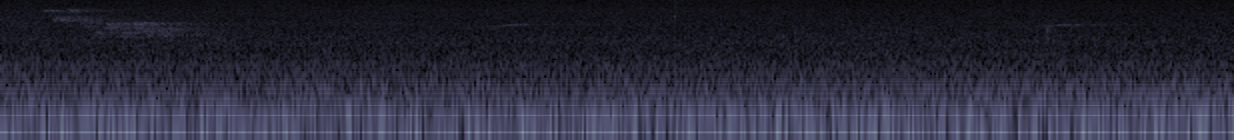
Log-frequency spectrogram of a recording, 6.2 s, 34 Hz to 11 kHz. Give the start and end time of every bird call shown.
[0.00, 1.30] House Wren (Troglodytes aedon)
[2.20, 6.17] Eastern Wood-Pewee (Contopus virens)

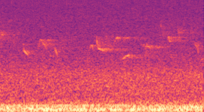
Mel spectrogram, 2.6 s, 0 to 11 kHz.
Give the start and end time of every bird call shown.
[0.00, 2.56] Gray Catbird (Dumetella carolinensis)

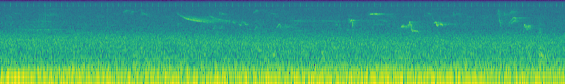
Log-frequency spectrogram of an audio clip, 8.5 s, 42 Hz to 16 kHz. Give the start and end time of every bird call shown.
[2.51, 3.71] Red-winged Blackbird (Agelaius phoeniceus)
[4.91, 8.41] Gray Catbird (Dumetella carolinensis)

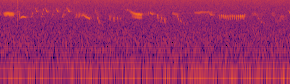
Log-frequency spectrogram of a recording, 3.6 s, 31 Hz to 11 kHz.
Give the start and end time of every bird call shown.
[0.00, 3.63] Eurasian Skylark (Alauda arvensis)

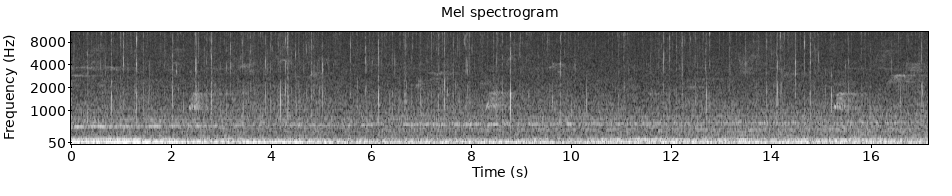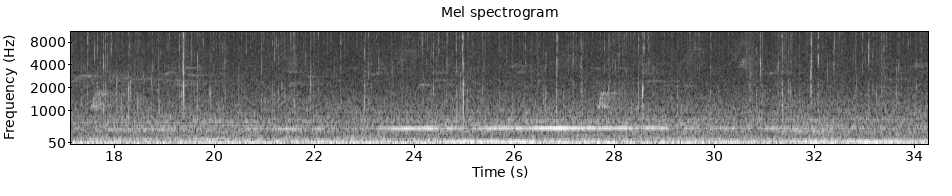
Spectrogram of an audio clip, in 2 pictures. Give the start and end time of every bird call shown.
[0.00, 10.32] Wood Duck (Aix sponsa)
[2.22, 2.92] Red-bellied Woodpecker (Melanerpes carolinus)
[8.22, 8.82] Red-bellied Woodpecker (Melanerpes carolinus)
[15.12, 15.82] Red-bellied Woodpecker (Melanerpes carolinus)
[16.22, 19.12] Great Crested Flycatcher (Myiarchus crinitus)
[17.52, 17.92] Red-bellied Woodpecker (Melanerpes carolinus)
[18.92, 19.82] Wood Thrush (Hylocichla mustelina)
[27.62, 28.12] Red-bellied Woodpecker (Melanerpes carolinus)

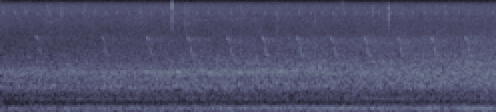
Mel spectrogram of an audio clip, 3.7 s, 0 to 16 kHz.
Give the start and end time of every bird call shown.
[0.00, 3.72] Northern Cardinal (Cardinalis cardinalis)

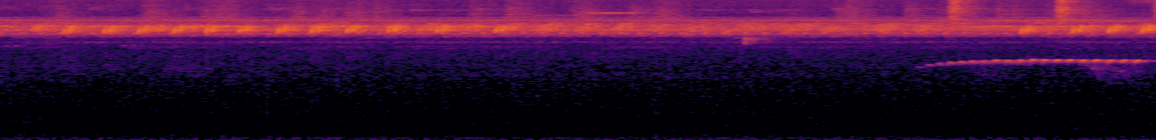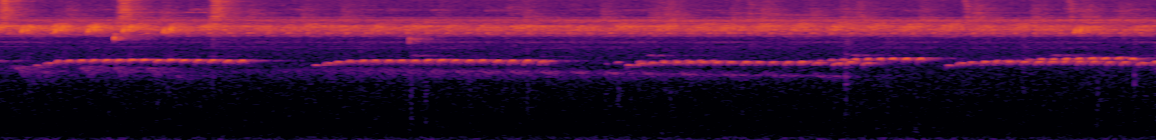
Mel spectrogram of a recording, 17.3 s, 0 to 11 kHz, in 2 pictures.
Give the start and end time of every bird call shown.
[0.00, 2.30] Gray Antbird (Cercomacra cinerascens)
[7.90, 15.20] Buff-throated Woodcreeper (Xiphorhynchus guttatus)

